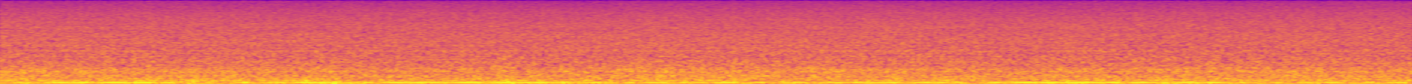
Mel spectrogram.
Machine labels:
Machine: fan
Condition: normal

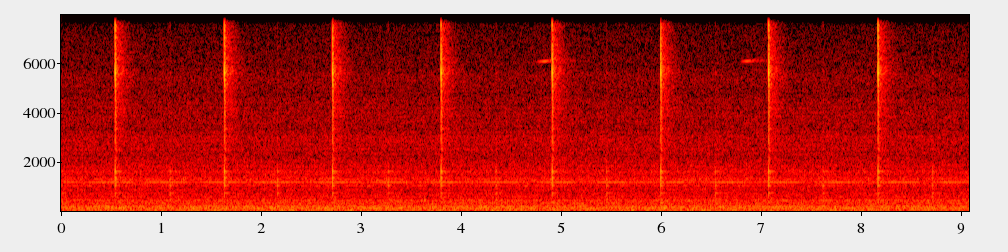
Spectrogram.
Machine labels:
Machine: valve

